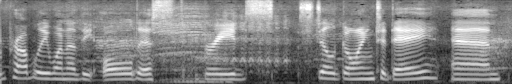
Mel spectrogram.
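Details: Lambs getting extra milk from a bottle feeder because their mothers are not giving enough call out in bursts of shaky, bleating cries. Some short pauses and a soft rustle break up the overlapping calls.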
